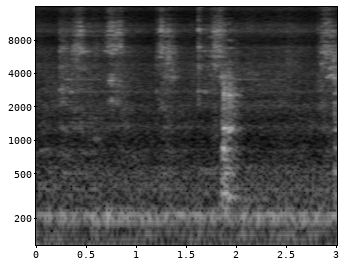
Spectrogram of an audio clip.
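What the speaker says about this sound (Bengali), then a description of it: "মাঝে মধ্যে একটু নেড়ে দিতে হবে যাতে তলার" Lote fish breaks apart as it is stirred in a kadai over low-to-medium flame. A utensil scrapes and knocks against the metal pan in irregular strokes over a soft sizzle and a steady low hum.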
